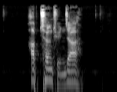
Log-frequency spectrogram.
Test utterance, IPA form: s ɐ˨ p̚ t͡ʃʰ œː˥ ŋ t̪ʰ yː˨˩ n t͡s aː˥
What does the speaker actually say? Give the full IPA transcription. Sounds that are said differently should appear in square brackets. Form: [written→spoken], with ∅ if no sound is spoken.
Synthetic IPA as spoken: [s→h] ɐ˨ p̚ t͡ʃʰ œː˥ ŋ t̪ʰ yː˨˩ n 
